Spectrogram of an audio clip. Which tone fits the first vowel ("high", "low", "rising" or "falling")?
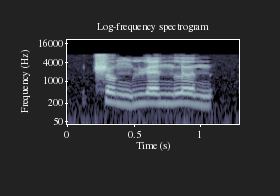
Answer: falling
